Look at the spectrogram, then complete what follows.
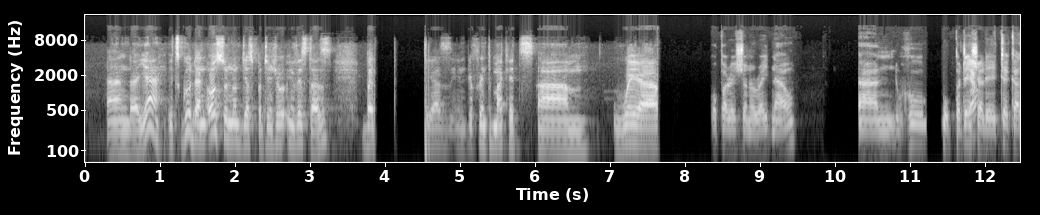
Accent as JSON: {"language": "English", "country": "Uganda", "tie": "born or raised there", "also_born_or_lived": "United States", "moved": "as an adult", "said": "I was born and raised in Uganda, moved to the U.S. in 2012, and then moved back to Uganda."}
